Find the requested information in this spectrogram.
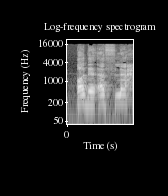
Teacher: لدينا دال ساكنه مقلقله القاف مستعل افلح الفاء فيها همس اعطيها حقها من الهواء لكي تسمع الفاء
